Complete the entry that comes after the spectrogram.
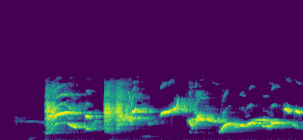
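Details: Calling female oriental magpie-robin luring a male, with two rasping chattery notes followed by a flowing series of clear, wavering whistles that slide down and back up.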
